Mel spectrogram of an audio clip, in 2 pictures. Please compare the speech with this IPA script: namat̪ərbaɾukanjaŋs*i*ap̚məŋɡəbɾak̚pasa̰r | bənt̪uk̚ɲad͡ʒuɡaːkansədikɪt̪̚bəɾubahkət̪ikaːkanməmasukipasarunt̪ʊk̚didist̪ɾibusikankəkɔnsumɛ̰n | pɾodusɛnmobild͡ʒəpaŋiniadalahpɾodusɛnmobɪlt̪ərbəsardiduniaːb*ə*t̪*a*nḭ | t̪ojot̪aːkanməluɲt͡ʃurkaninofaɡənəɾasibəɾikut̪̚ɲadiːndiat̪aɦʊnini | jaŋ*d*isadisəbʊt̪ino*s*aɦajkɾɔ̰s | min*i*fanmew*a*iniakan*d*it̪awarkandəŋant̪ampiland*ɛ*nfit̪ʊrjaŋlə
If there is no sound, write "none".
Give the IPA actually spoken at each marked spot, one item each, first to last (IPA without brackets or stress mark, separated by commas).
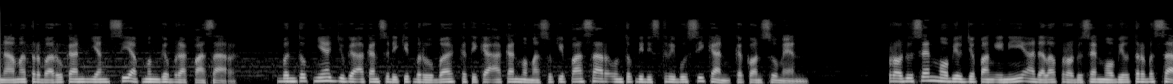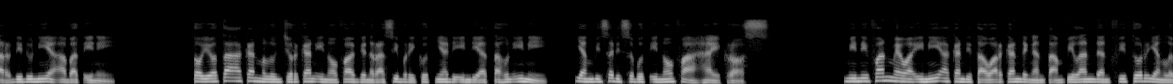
i, a, i, b, f, i, a, d, a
